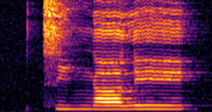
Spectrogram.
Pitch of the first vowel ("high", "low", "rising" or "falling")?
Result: high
